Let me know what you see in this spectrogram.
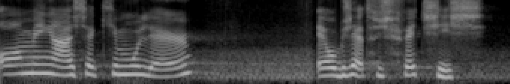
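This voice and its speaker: A woman at a high pitch, very slow, with fairly even intonation. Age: young. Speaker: documentary interviewee. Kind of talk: testimony.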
